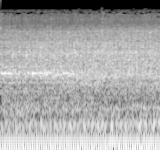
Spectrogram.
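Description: Engine of a city bus running close by as it moves slowly past, a deep steady rumble.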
